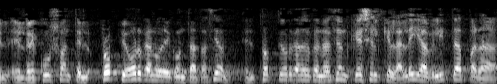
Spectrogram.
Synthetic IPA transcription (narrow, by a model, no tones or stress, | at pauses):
lelre̞kuɾsoant̪elpɾo̞pjoo̞ɾɣanoð̞eko̞nt̪ɾat̪aθjo̞ne̞lpɾo̞pjooɾɣanoðekont̪ɾat̪aθjoŋkee̞se̞lke̞lale̞jaβ̞ilit̪apaɾa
